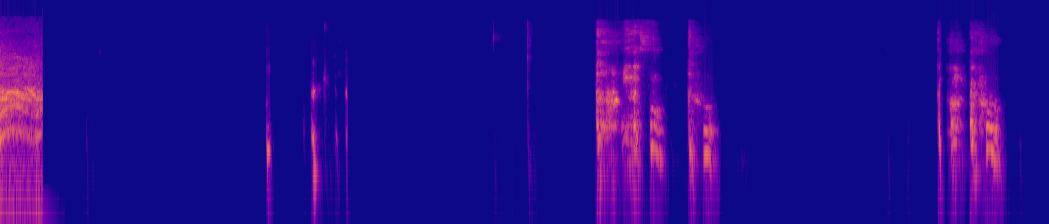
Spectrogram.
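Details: Cough: after a loud burst during a prank, two brief bouts of harsh coughing and throat clearing separated by silence.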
